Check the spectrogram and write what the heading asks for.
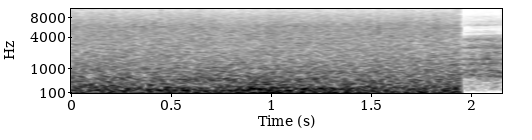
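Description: A steady rush of noise like static or surf, heaviest in the low end, that cuts off abruptly near the end.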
